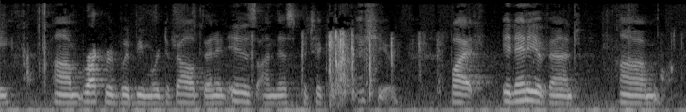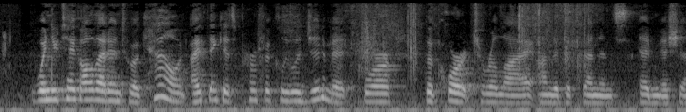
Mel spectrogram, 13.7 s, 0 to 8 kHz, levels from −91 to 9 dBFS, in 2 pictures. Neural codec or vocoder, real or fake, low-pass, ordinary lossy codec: none; real; 7.2 kHz; AAC, 48 kbps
